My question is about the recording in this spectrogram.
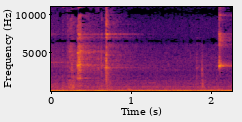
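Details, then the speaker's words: Cincinnati Monoset MT tool and cutter grinder with slides moving freely; short, sharp, irregular high squeaks over a low hum as the wheel turns come only from the handle on the handwheel. Handwheel handle squeak. "is still plenty of other adjustment on the hip if you need to address the give up squeaking your hearing is just a handle on the hand wheel"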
